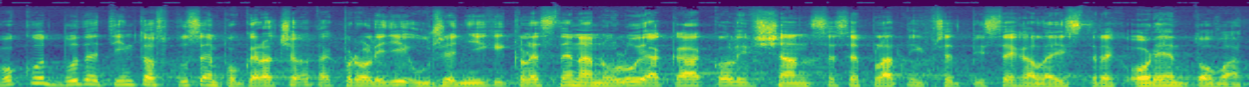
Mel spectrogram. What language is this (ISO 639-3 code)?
ces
